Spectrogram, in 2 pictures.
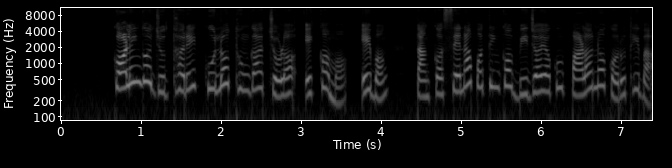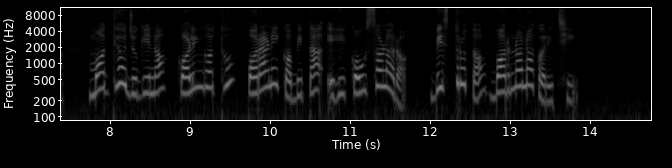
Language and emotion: Odia, neutral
